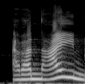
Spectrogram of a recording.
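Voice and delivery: lauter empörter Ausruf; entrüstet rufend. Acted. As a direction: ruf es empört heraus. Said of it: "ruft ihr entrüstet". (entrüstet laut)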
